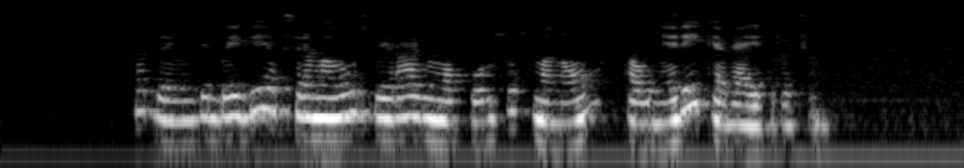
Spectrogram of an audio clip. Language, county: Lithuanian, Vilnius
